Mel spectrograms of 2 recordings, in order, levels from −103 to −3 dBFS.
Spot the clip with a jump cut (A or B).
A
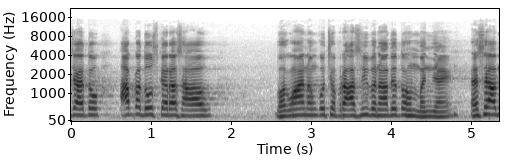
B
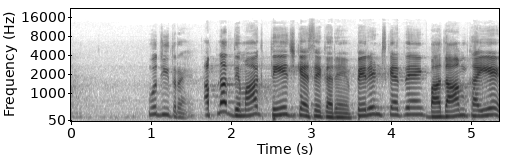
B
